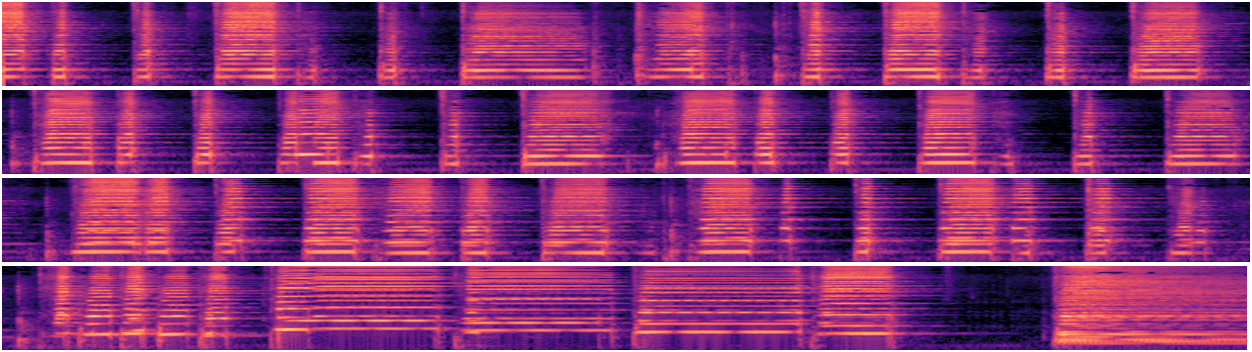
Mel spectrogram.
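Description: Pedraza diatonic button accordion in G (Sol) playing a norteño melody in short, detached notes. About fourteen seconds in comes a quick run, then a few longer held notes, and the playing stops just before the end.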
